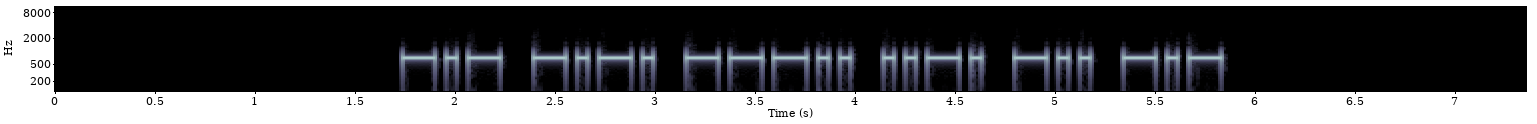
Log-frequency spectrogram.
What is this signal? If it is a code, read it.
Morse code, heard as a keyed tone, about 22 wpm, 700 Hz. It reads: KC8FDK
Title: USA Call Signs - 6 Characters - Repeated 3x - 22wpm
